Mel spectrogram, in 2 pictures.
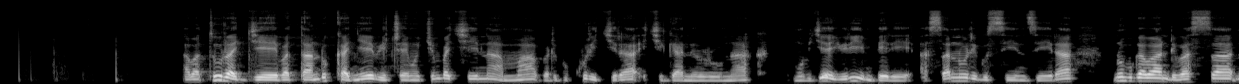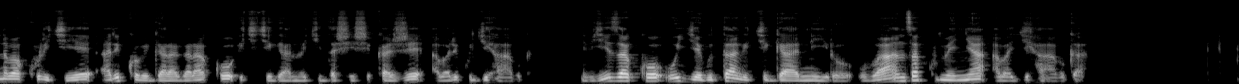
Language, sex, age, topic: Kinyarwanda, male, 25-35, education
